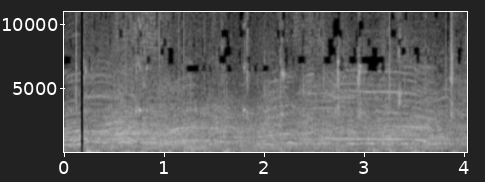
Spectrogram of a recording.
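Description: Basketball dribbled on a hardwood court, a string of low thumps under the steady noise of an arena crowd.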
